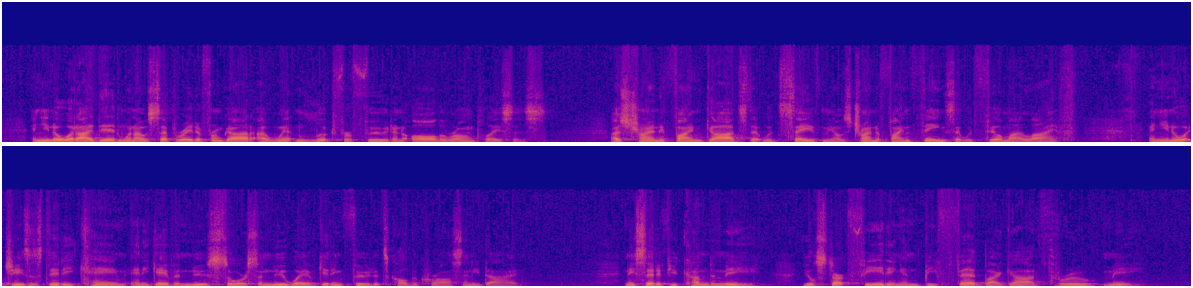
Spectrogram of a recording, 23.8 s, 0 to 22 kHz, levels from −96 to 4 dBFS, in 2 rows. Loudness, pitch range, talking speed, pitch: -40 LUFS, 115-140 Hz, 225 wpm, 130 Hz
